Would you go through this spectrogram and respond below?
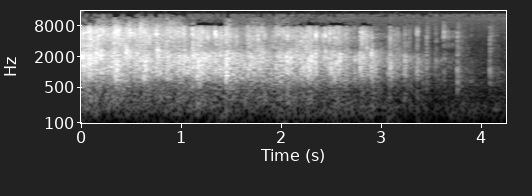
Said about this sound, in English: Please give them a warm round of applause, and I'll turn it over to John.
